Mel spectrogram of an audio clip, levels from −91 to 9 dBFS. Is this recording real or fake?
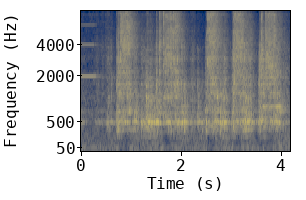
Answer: real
